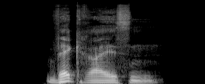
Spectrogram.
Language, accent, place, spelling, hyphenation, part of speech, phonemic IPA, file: German, Germany, Berlin, wegreißen, weg‧rei‧ßen, verb, /ˈvɛkˌʁaɪ̯sn̩/, De-wegreißen.ogg
- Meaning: to tear away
